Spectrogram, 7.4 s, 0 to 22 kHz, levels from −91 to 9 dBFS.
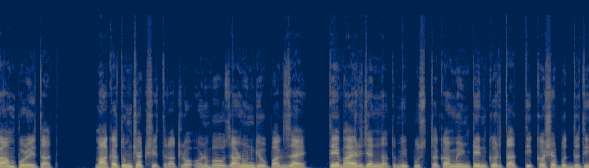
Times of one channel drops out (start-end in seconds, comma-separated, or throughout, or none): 1.78-2.91, 4.81-5.04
